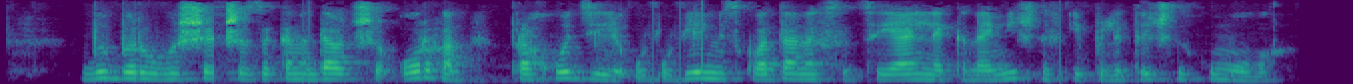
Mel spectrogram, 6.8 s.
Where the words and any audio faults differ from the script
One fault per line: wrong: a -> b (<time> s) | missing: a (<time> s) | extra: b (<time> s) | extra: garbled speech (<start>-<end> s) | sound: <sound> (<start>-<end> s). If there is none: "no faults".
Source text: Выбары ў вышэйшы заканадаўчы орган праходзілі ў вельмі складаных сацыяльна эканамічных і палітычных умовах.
sound: dropout (1.1-1.1 s)
extra: ў (3.3 s)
